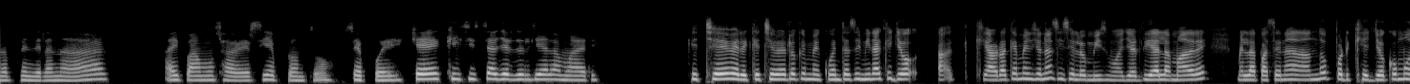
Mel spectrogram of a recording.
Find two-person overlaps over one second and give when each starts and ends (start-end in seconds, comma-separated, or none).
none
